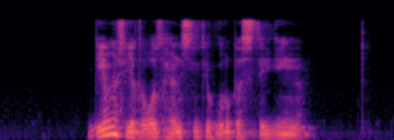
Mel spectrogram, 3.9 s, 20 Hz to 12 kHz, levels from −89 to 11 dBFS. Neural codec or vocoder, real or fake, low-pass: codec, 16 kHz, 1 kbps, FunCodec, trained on Chinese and English, 50 frames a second; fake; 7.2 kHz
